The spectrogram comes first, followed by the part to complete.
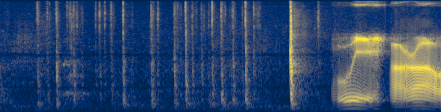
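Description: Typing on a laptop keyboard: quick, irregular key clicks for about three seconds, ending with one sharper keystroke.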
